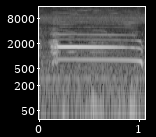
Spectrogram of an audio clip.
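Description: A rooster gives a single quick crow near the listener, a rising call followed by a long held note that bends down at the end, lasting about a second over quiet morning background.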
